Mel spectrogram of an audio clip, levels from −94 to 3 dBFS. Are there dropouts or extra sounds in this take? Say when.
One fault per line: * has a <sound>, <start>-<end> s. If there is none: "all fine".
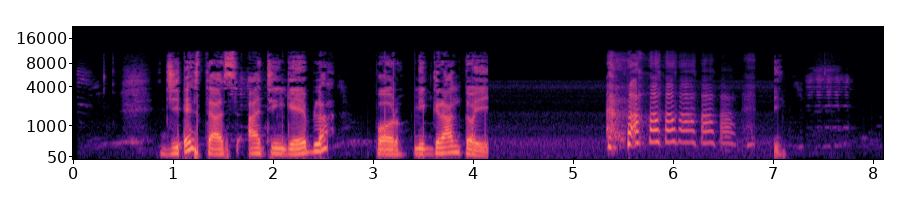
* has a laugh, 5.3-6.8 s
